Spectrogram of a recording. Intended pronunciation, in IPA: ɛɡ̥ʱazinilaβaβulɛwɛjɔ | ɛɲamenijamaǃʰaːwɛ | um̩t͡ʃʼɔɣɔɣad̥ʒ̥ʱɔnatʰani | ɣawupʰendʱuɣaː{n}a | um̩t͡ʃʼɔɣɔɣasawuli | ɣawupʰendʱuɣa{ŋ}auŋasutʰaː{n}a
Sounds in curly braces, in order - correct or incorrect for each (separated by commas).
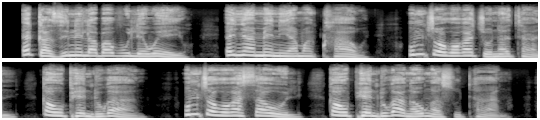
incorrect, correct, incorrect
